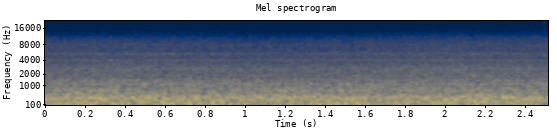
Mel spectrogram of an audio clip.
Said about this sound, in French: C'est impressionnant le niveau de bruit à ma gauche et à ma droite. Des murs entiers de ventilateurs avec des petits fils jaunes et noirs.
